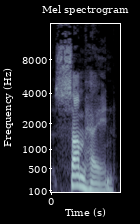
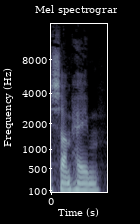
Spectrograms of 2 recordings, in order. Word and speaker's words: Samhain: Now, obviously, we know that the word, although it is spelt like Samhain, is not actually Samhain. It is Samhain. Samhain is the true way to say the word, and it comes from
